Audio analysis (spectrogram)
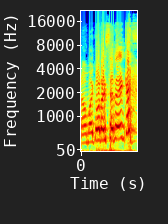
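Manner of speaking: embarrassed surprise. Real, not acted. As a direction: blurt it out, caught in the act. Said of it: "caught herself saying good".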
